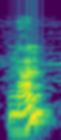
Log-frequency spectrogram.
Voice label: "where", basque

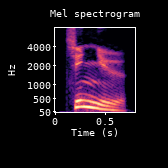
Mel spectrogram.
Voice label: "chinnyu" Japanese

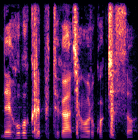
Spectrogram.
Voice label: hovercraft, Korean

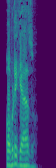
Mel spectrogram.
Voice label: thanks, portuguese

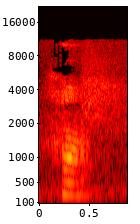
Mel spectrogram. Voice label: goodbye, sinhala

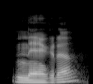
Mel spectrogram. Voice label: "black", Catalan

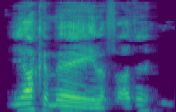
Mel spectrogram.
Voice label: long time no see, Irish

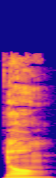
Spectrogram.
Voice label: 0 yeong, korean numbers

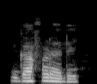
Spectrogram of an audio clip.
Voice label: excuse me hausa

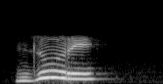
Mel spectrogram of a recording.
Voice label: fine, swahili

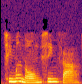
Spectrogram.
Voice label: name shanghainese

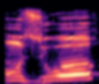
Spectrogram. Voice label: thanks, bassa

